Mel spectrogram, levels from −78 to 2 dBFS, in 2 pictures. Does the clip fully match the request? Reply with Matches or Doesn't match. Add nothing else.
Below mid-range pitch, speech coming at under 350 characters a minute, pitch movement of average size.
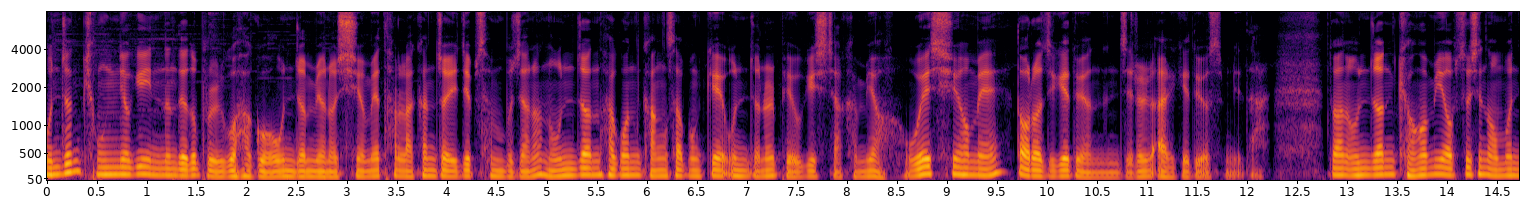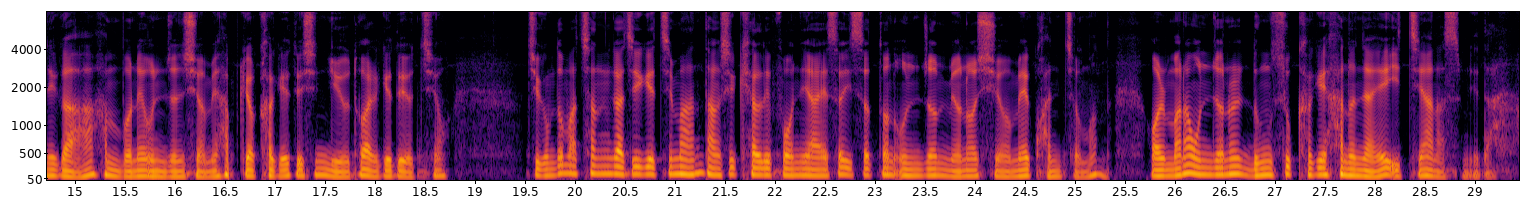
Matches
